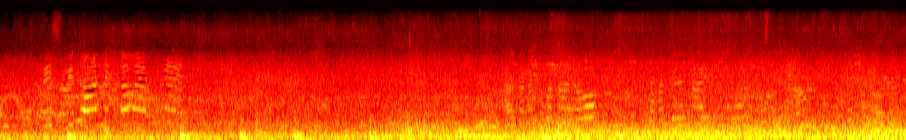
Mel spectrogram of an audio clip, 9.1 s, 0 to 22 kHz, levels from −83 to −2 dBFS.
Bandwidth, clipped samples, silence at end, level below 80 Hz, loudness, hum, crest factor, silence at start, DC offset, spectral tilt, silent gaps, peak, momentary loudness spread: 16 kHz; under 0.1%; 0 s; -30 dBFS; -24 LUFS; none; 16 dB; 0 s; under 0.1%; -7 dB/octave; none; -6 dBFS; 6 LU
